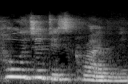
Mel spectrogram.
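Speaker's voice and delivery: "would you" blended into "wuju"; linked speech. Shown as a demonstration. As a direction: glide through "How would you". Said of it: "이렇게 됩니다".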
